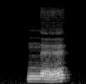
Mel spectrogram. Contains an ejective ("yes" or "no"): no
